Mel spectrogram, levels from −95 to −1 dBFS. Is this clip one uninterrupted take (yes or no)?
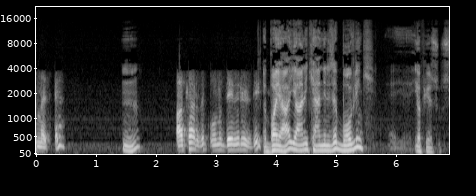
no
